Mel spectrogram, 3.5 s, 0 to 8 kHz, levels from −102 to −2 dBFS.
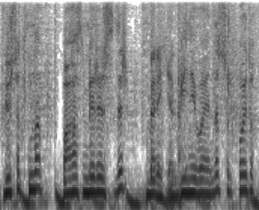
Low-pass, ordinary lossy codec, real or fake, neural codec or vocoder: none; none; real; none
